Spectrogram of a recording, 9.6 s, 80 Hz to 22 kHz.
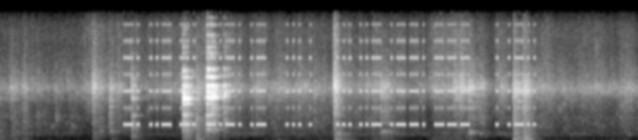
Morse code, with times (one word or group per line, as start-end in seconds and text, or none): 1.9-4.0 NUNCA
4.3-4.7 SE
5.0-7.0 SUPO
7.4-8.0 EL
